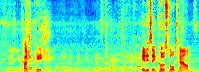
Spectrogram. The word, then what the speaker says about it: Cascais: Today's adventures on Eating Global will take us to Cascais, or as the locals say it in Portuguese, Cascais.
